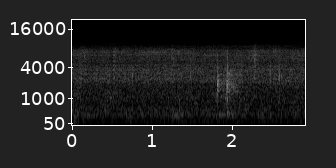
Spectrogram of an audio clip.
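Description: Ginger garlic paste and curry leaves fry in hot oil as a tempering for spicy dal khichdi, giving a steady, fairly quiet close hiss with a couple of small crackling pops.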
